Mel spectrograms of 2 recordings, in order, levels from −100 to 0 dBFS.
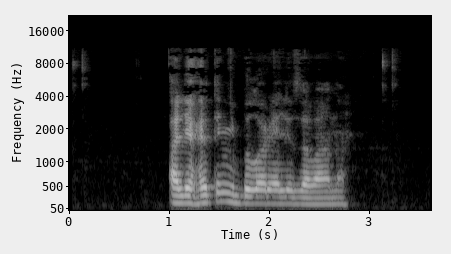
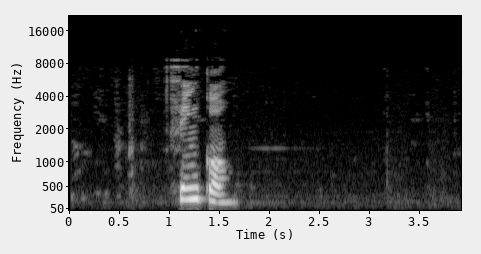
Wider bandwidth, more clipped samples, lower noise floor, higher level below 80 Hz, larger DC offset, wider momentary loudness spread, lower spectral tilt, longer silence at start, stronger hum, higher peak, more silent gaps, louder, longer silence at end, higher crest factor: first, 11.5 kHz vs 9 kHz; neither; first, -84 dBFS vs -71 dBFS; about the same, -76 dBFS vs -72 dBFS; neither; second, 10 LU vs 26 LU; about the same, -5.5 dB/octave vs -6.5 dB/octave; about the same, 1 s vs 1.05 s; neither; second, -16 dBFS vs -4 dBFS; neither; second, -34 LUFS vs -19 LUFS; second, 0.85 s vs 2.25 s; about the same, 20 dB vs 20 dB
